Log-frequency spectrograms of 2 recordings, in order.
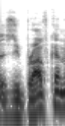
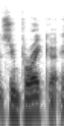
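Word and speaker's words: Zubrowka: The W is a V, right? That's how you pronounce it, Zubrovka, not Zubroika.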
